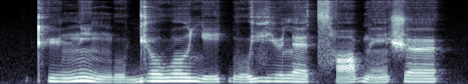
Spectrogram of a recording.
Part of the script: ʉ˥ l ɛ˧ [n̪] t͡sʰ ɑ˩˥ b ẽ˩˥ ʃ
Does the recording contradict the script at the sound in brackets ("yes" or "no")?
yes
